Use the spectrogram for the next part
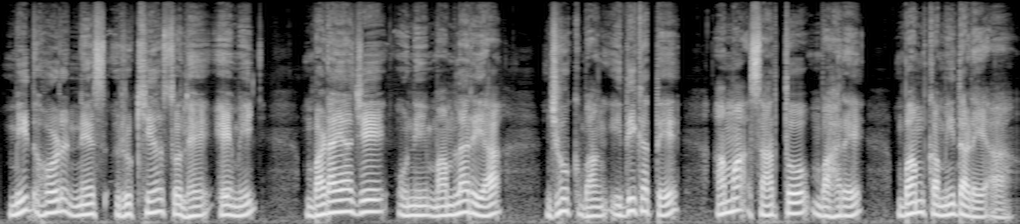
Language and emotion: Santali, neutral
